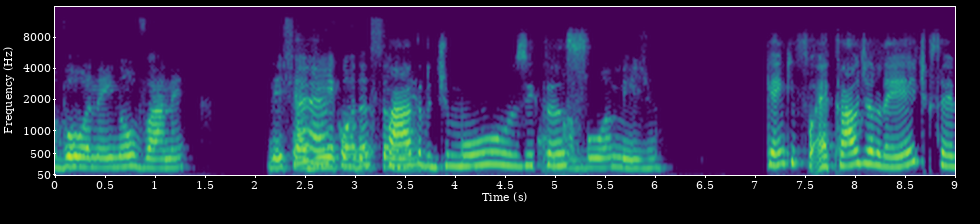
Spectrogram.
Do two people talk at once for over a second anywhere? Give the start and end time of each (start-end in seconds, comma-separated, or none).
2.4-3.7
